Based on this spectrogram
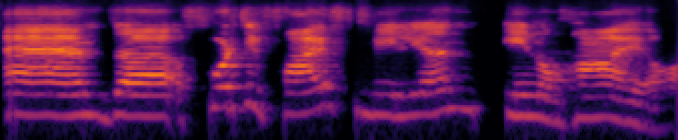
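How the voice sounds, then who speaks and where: A woman's high, bright and sharp voice in a Slavic accent. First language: Slovenian. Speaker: diplomat. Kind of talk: conference speech. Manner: halting, many fillers.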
